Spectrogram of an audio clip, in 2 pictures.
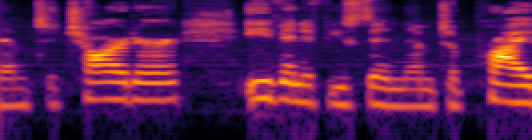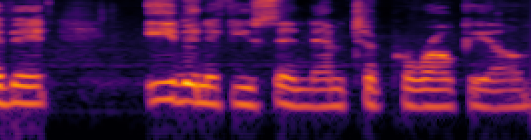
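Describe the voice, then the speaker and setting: A woman speaks quietly in a very deep, low pitch with monotone, flat intonation. The sound is dry and close, with no echo. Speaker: homeschool educator and live-stream seller. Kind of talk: casual live-stream chat. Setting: home basement, live stream. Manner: hushed, quiet.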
